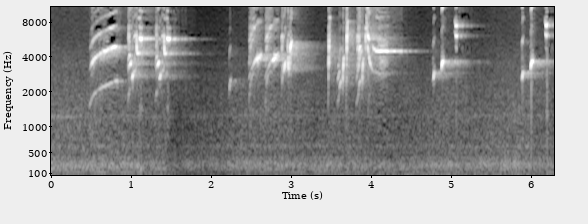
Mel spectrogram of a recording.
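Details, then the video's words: European goldfinch singing in the style called coupleur: rapid bright twittering phrases, upward-sweeping whistles, tinkling high notes and buzzy trills broken by short pauses, over quiet background. "chardonneret coupleur"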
